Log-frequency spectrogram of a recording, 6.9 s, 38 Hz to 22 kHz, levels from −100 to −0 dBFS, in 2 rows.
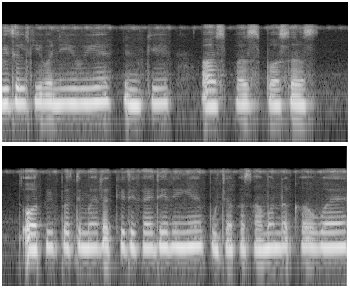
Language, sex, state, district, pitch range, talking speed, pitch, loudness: Hindi, female, Bihar, Vaishali, 205-220 Hz, 200 wpm, 215 Hz, -19 LUFS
